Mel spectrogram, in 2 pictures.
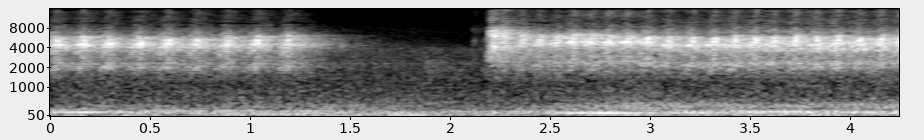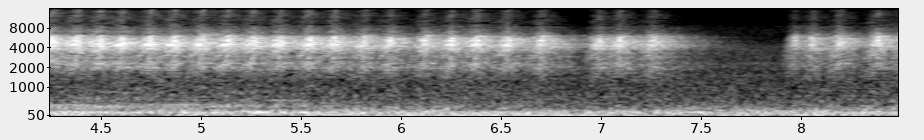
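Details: Robin giving long rolls, the ngeroll panjang style: a high, dense rattling buzz, broken by a pause, then a sustained trill of nearly five seconds with quick regular pulses, followed by shorter bursts; faint low hum.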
